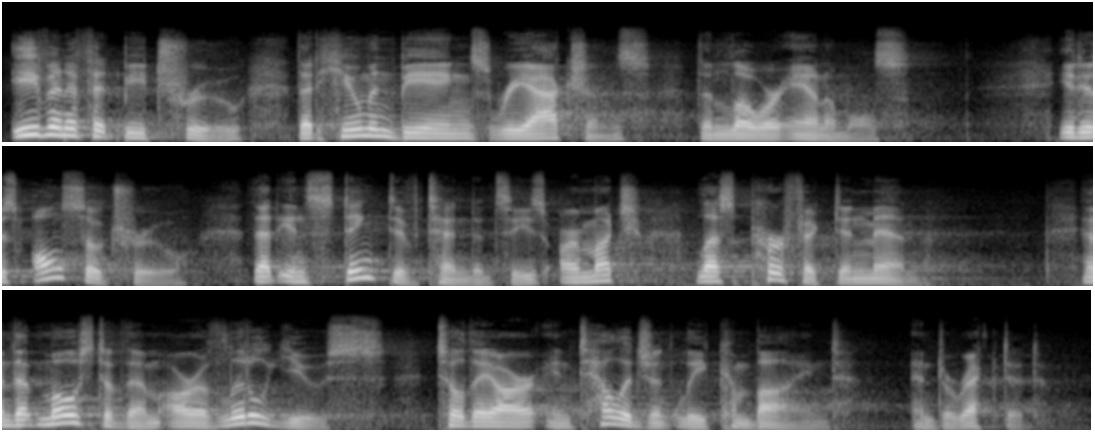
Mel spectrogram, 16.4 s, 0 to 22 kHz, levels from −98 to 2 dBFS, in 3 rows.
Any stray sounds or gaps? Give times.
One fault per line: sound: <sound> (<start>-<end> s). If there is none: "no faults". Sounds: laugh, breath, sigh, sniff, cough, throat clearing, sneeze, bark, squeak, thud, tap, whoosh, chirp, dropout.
no faults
